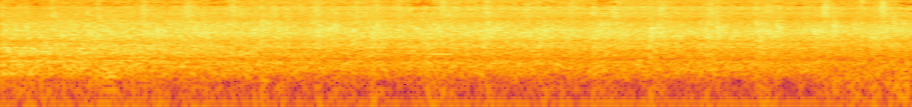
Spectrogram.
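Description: A crowd claps steadily and loudly for several seconds, a dense wash of many hands with no pauses and no voices standing out.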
